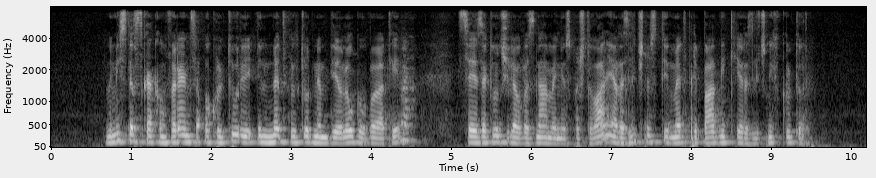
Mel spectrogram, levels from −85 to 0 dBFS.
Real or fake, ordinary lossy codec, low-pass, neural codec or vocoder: fake; none; 7.2 kHz; codec, 44.1 kHz, 3.4 kbps, Pupu-Codec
